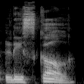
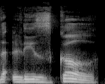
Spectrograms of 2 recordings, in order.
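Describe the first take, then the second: First: The fricative after 'li' is a voiceless s. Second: The fricative after 'li' is a voiced z. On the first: "the fricative changed its voicing to match the plosive after it" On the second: "At least that's how they've been pronounced"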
